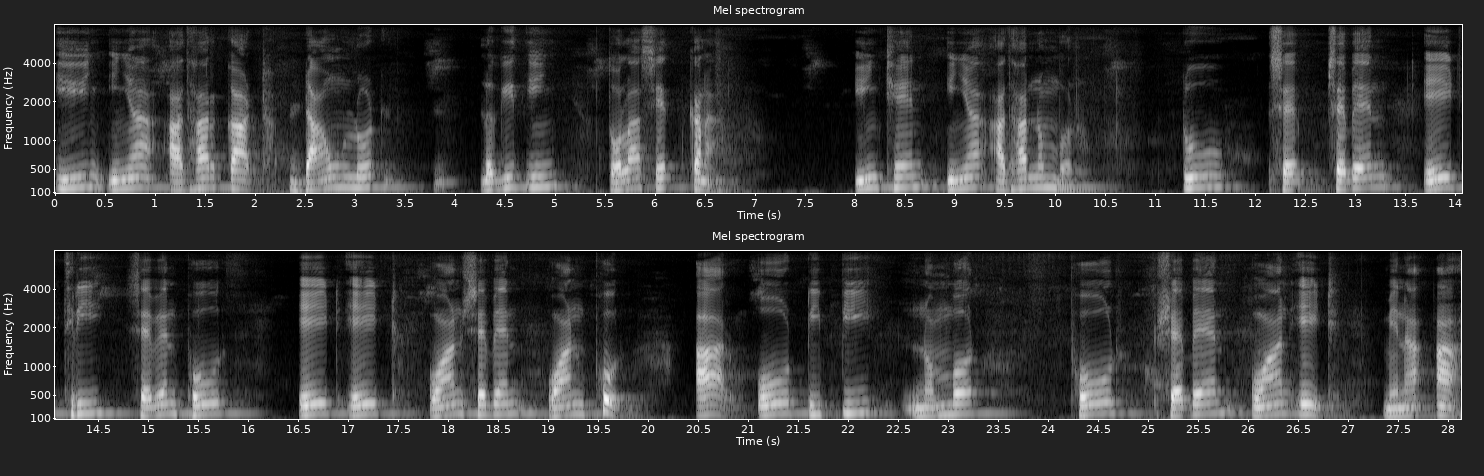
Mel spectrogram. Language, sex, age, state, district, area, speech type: Santali, male, 60+, West Bengal, Dakshin Dinajpur, rural, read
